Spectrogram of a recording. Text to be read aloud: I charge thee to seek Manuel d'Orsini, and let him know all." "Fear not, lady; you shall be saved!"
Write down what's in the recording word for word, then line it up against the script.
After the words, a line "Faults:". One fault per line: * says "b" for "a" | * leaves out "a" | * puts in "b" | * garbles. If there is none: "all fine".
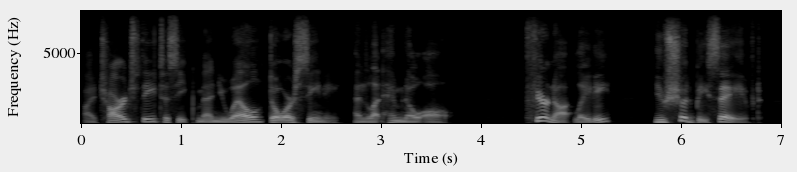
I charge thee to seek Manuel d'Orsini, and let him know all." "Fear not, lady; you should be saved!"
Faults:
* says "should" for "shall"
